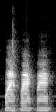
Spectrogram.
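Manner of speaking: put-on quacking low like a duck for the baby. Shown as a demonstration. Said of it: "What does a duck say?".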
